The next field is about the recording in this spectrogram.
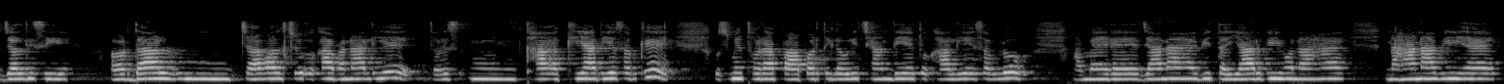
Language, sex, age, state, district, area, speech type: Hindi, female, 18-30, Bihar, Samastipur, rural, spontaneous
